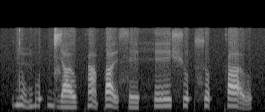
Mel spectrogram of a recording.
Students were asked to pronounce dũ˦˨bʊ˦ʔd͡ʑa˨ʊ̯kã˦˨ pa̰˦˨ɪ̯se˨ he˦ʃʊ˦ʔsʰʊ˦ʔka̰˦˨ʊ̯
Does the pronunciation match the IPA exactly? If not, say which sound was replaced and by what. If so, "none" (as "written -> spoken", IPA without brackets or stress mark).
none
